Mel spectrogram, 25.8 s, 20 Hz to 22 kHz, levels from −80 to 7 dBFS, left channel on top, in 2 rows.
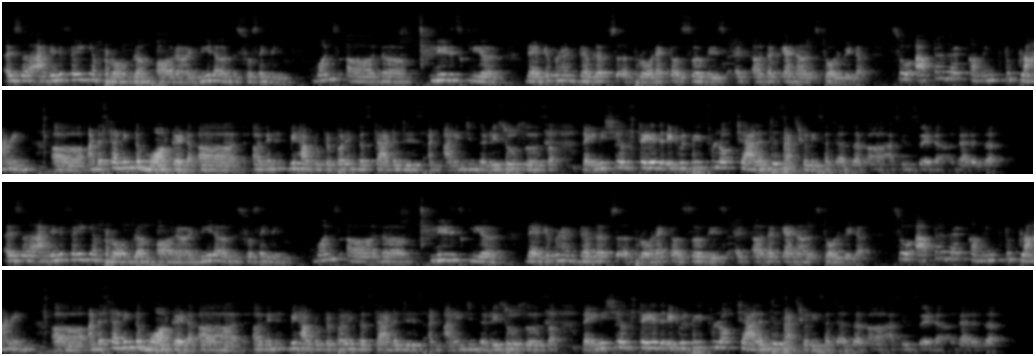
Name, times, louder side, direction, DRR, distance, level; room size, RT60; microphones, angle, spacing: voice 1, 0.0-3.5 3.9-6.2 6.5-10.8 11.1-25.3, left 1 dB, 85° left, 2 dB, 2.7 m, -29 dB
12.0 x 5.8 x 3.2 m, 0.39 s
head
